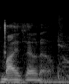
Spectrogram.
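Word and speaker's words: Maizono: How do you say her name? Mizono. That's how she pronounced it. Like she just pronounced it as Mizono.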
